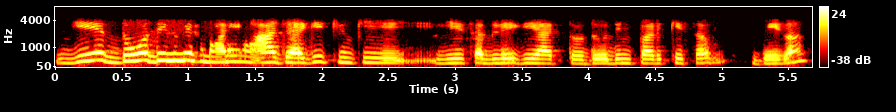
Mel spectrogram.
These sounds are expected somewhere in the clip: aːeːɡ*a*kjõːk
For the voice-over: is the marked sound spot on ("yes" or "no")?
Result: no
